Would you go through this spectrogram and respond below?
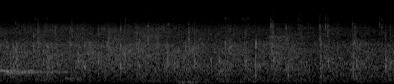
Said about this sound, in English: Come on, isn't that good? Come on, you should clap for that.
